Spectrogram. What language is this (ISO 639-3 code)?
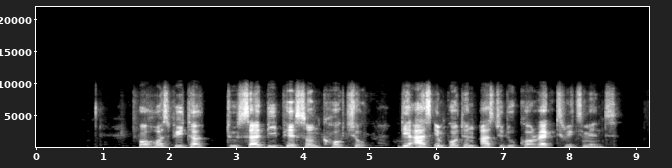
pcm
